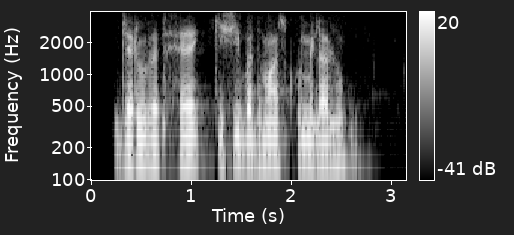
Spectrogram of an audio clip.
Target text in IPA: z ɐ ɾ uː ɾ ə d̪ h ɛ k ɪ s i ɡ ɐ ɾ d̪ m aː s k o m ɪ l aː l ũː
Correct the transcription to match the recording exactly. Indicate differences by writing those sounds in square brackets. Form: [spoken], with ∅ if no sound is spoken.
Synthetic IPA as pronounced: z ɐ ɾ uː ɾ ə [t̪] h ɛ k ɪ s i [b] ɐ [∅] d̪ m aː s k o m ɪ l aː l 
